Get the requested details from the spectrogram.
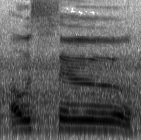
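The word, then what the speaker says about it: osu!: ever played os before well it's spelled osu with exclamation mark oh sue did did i just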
